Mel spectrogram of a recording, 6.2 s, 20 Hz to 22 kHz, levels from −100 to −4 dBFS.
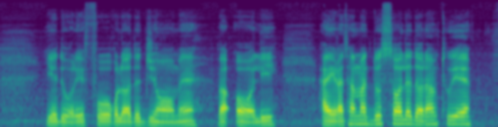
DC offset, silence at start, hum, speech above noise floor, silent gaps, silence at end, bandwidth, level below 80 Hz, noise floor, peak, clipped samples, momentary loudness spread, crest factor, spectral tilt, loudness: under 0.1%; 0.6 s; none; 30 dB; none; 0.35 s; 17.5 kHz; -68 dBFS; -51 dBFS; -4 dBFS; under 0.1%; 7 LU; 18 dB; -7 dB/octave; -21 LUFS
